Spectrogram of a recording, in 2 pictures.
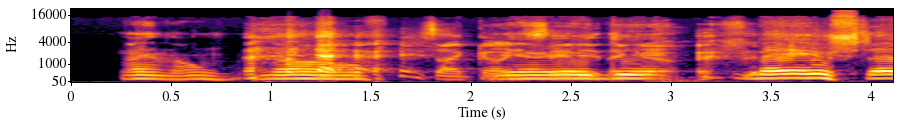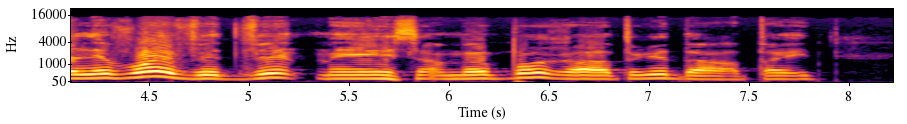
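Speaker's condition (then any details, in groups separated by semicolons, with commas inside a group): Amyotrophic lateral sclerosis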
